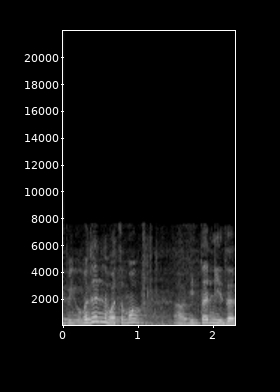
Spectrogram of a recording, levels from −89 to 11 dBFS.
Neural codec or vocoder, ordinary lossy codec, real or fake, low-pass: codec, 16 kHz, 16 kbps, FreqCodec, smaller model; none; fake; none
